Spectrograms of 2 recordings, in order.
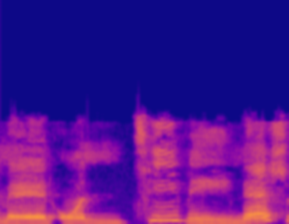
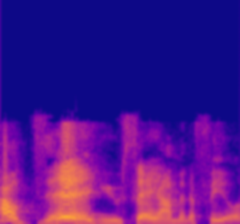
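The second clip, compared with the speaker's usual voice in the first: put-on proud bragging voice, pitched lower; 4 semitones lower than usual. Retelling how Bill Maher said it on TV: imitating Bill Maher's proud tone. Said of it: "he said it with a sense of pride".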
